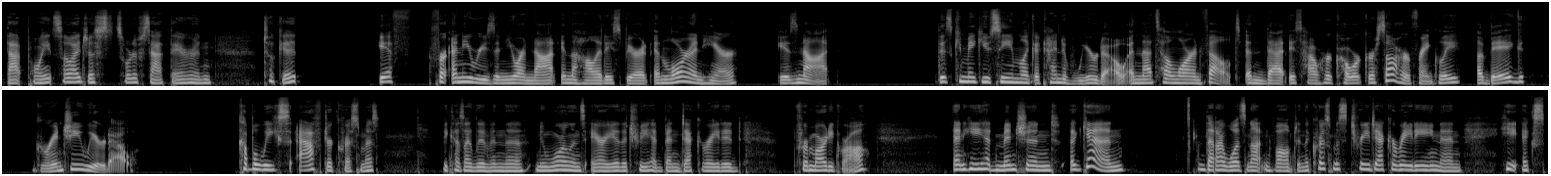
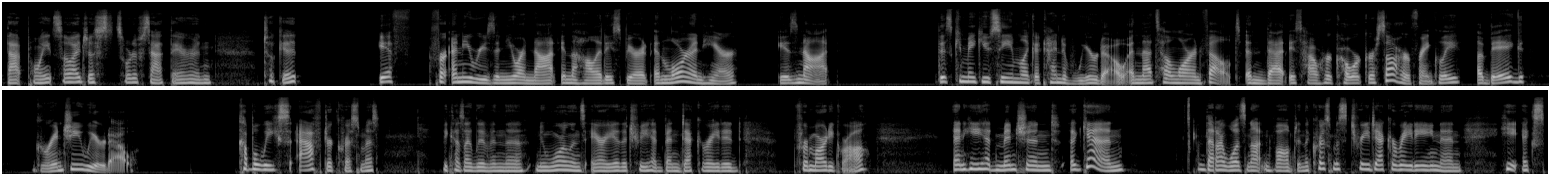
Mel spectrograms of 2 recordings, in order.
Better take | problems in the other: neither | none

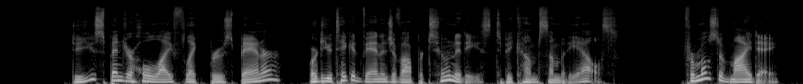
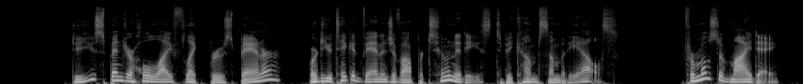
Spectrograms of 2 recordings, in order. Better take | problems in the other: neither | none

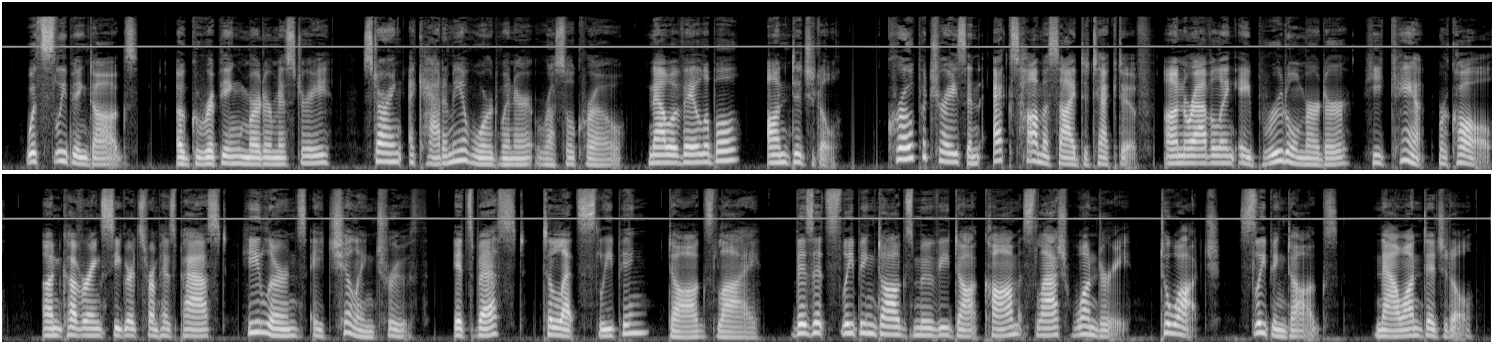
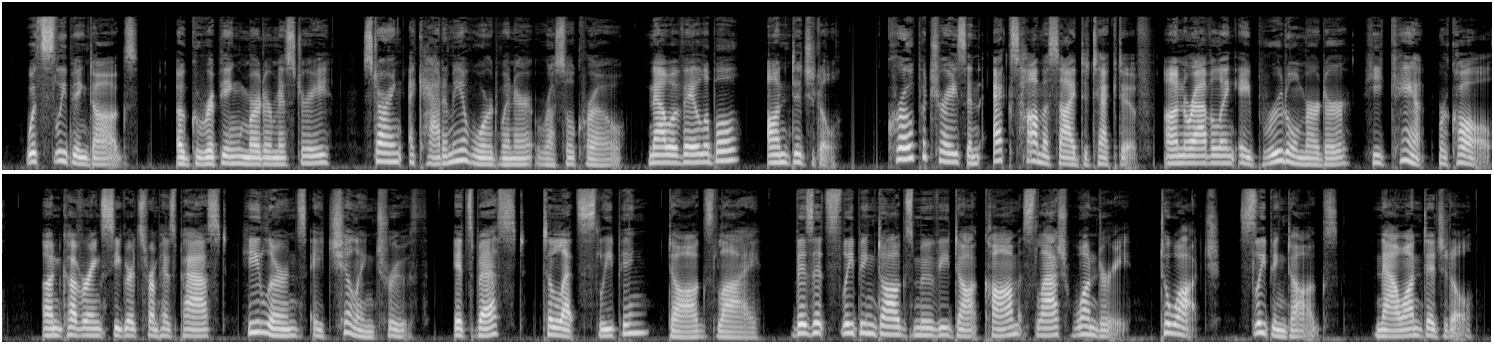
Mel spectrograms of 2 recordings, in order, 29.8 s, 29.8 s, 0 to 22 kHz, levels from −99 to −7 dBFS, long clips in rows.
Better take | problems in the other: second | high-pitched whine; noticeable; throughout; 7.5 kHz, 10 dB below the speech

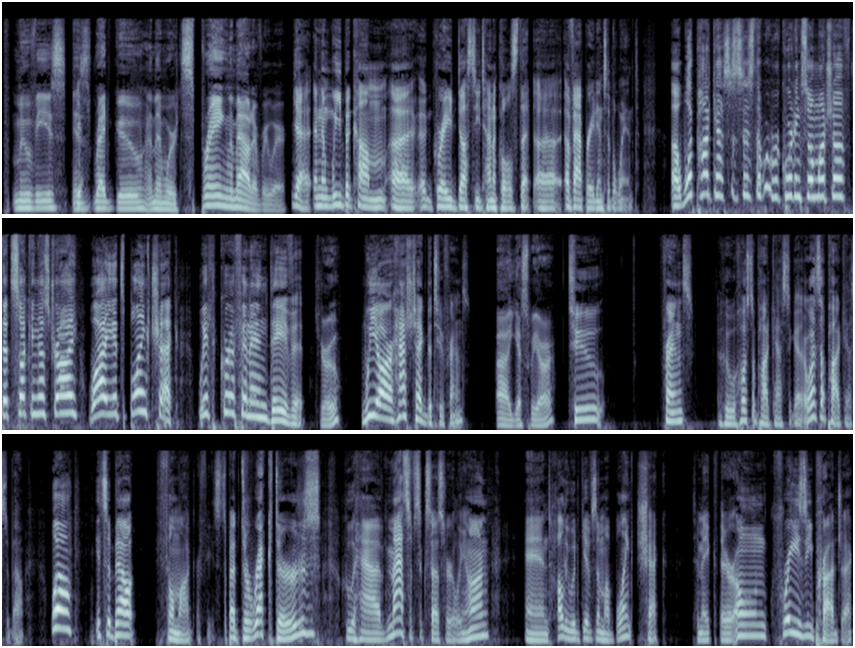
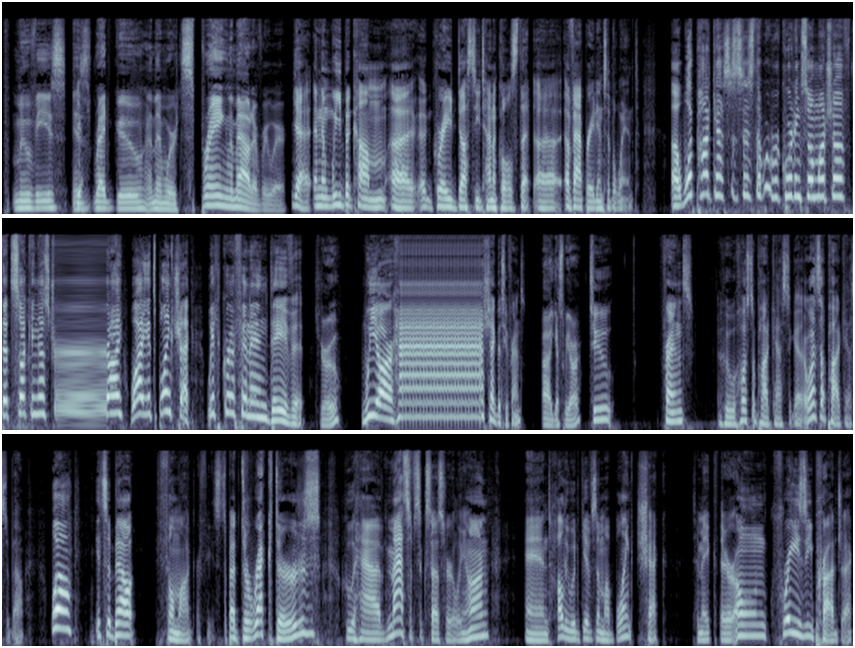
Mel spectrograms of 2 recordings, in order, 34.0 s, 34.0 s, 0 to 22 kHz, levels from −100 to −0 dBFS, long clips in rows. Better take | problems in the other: first | audio freezing; at 12 s for 0.5 s and at 17 s for 1 s

